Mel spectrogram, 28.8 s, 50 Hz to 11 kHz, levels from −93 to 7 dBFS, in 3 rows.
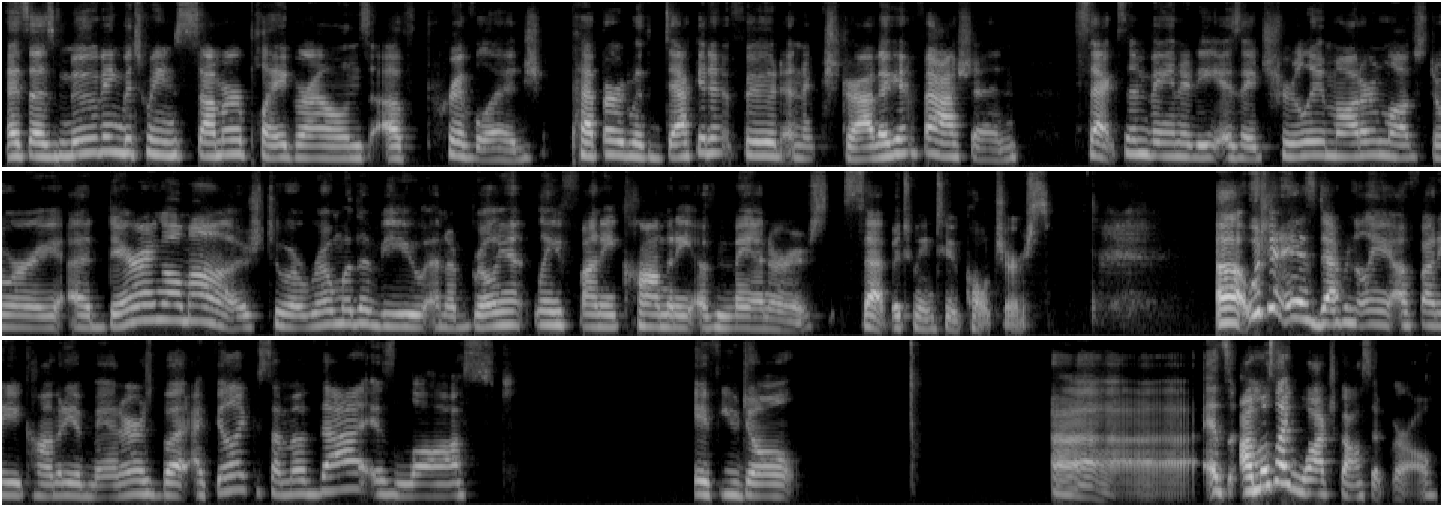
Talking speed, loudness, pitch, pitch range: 150 wpm, -29 LUFS, 210 Hz, 190-240 Hz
